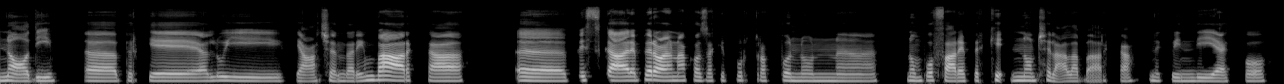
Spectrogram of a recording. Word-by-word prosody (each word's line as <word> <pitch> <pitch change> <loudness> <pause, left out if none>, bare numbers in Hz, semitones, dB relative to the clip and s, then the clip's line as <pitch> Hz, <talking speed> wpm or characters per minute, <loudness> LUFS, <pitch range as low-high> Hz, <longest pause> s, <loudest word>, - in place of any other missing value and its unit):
nodi, 165 -1 +1 0.3
uhm, 160 -1 +1
perché 165 -1 0
a 165 - -2
lui 165 -3 -3
piace 155 +4 -3
andare 155 0 -5
in 195 +4 -1
barca, 180 -4 +6 0.6
uhm, 170 -2 +3
pescare 185 -1 +4
però 205 -2 +6
è 180 - +6
una 180 +1 0
cosa 175 -2 -5
che 180 0 -14
purtroppo 180 -1 -7
non 165 -1 -4 0.3
non 175 -1 -3
può 185 +1 -3
fare 160 -2 +2
perché 175 +1 -6
non 180 0 -2
ce 190 - -4
l'ha 155 -3 -3
la 150 0 -4
barca, 175 0 -7
e 175 -2 -8
quindi 160 -1 -4
ecco, 155 +2 -5
170 Hz, 140 wpm, -21 LUFS, 160-180 Hz, 0.6 s, barca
